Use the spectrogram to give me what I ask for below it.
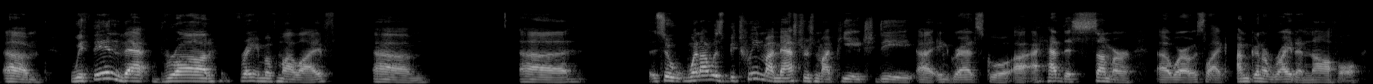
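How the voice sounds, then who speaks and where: A man's voice: medium pitch, animated, unhurried. A man in his thirties, a podcast guest who grew up in Indonesia, talking casually in a chatty, self-deprecating way with many fillers. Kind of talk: casual conversation.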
